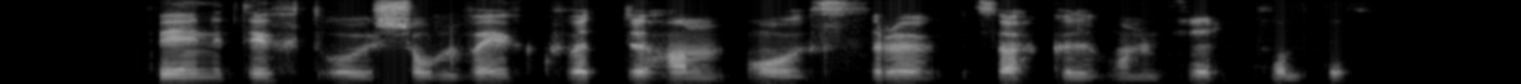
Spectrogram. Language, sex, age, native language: Icelandic, male, 15, Icelandic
